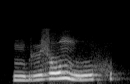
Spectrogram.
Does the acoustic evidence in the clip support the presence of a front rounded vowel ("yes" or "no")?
no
